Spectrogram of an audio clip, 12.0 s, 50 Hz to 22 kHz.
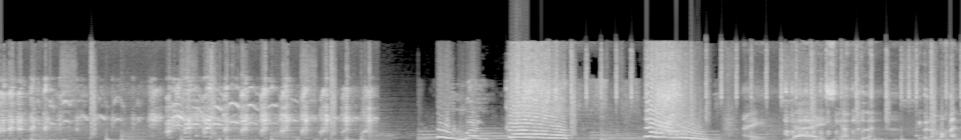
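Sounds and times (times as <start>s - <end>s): background music: 0.0s - 12.0s
man crying out: 8.0s - 8.9s.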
